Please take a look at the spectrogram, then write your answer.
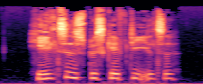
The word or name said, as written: heltidsbeskæftigelse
